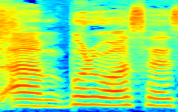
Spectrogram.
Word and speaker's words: Borås: Yes, Borås it's a difficult name to pronounce.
